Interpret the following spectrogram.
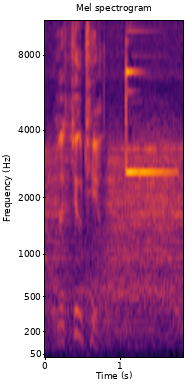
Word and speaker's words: Lesotho: It's pronounced Lesotho.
